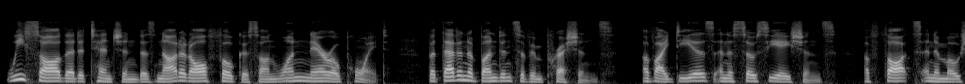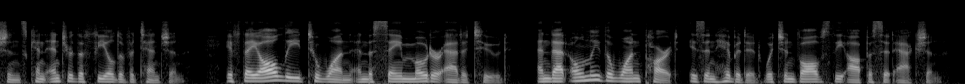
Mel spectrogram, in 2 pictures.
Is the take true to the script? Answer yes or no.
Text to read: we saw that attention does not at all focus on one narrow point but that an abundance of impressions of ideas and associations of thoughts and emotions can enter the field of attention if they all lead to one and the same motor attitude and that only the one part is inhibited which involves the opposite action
yes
